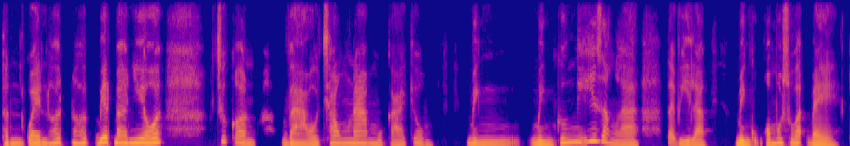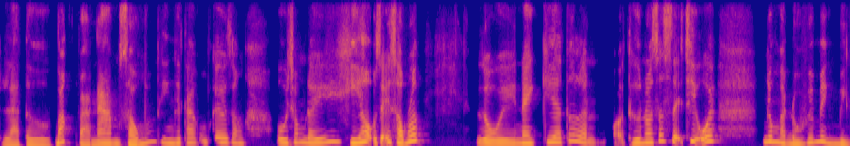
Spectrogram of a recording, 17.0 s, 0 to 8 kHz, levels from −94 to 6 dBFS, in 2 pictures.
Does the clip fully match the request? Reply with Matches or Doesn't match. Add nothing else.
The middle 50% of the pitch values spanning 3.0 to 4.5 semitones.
Doesn't match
